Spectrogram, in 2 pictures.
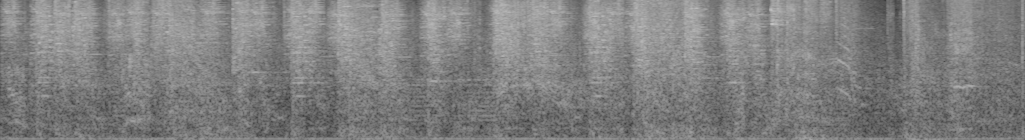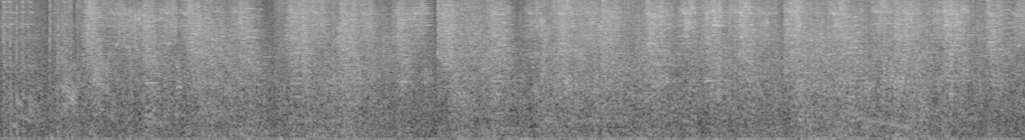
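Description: Laser weapons zap and crackle rapidly.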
